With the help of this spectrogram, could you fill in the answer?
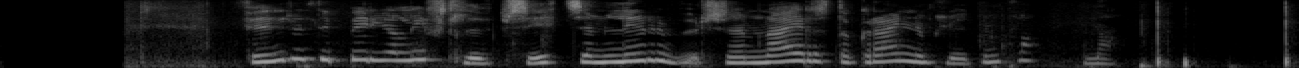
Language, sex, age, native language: Icelandic, female, 50-59, Icelandic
